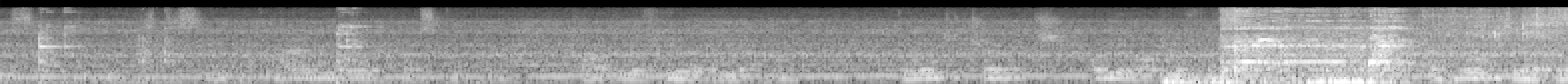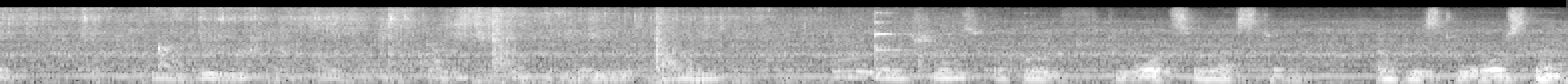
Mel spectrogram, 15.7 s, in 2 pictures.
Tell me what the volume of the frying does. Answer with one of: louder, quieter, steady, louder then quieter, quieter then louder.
louder then quieter.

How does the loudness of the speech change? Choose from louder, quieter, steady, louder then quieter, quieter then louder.
louder.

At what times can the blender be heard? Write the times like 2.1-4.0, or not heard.
0.0-15.6.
